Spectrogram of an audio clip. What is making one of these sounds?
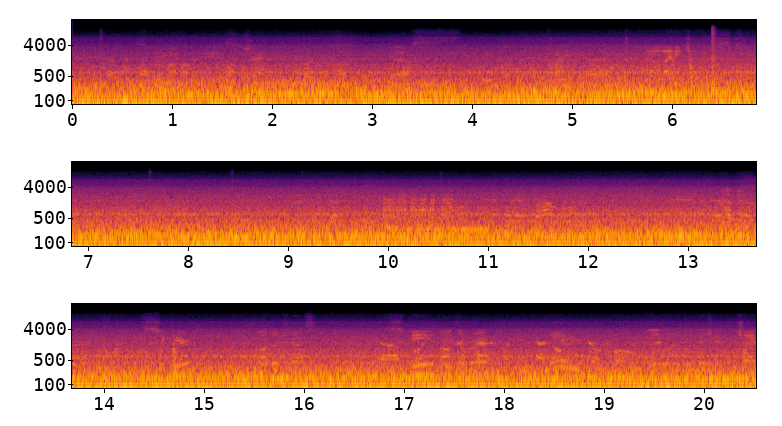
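A jet airliner's engines and airflow roar steadily around the cockpit.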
